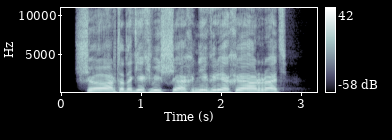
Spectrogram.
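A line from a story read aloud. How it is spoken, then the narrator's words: Shouted. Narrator (Russian): выкрикнул Гарднер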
